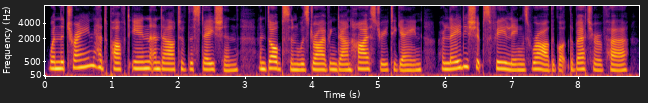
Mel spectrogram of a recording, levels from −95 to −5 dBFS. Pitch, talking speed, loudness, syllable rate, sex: 225 Hz, 190 wpm, -19 LUFS, 4.8 syllables/s, female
